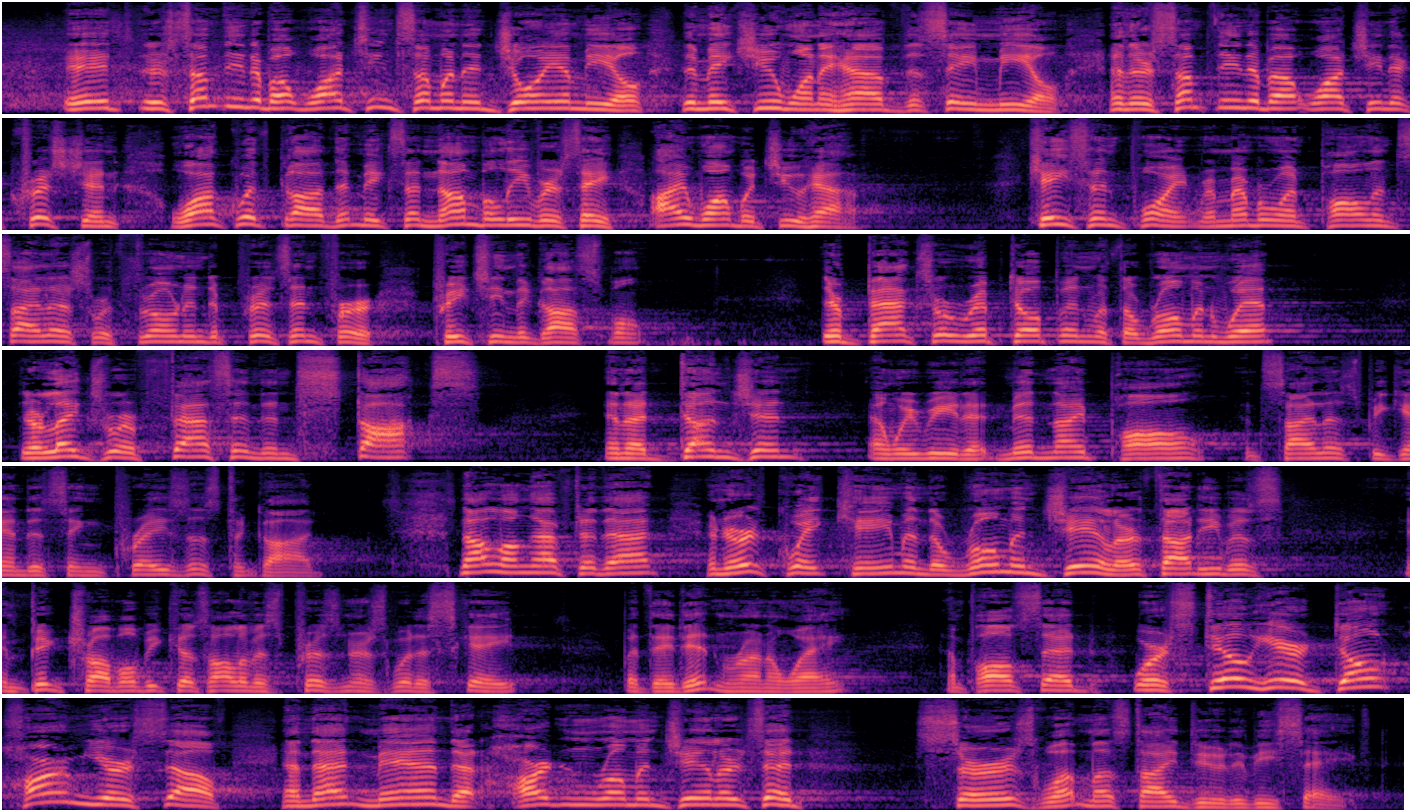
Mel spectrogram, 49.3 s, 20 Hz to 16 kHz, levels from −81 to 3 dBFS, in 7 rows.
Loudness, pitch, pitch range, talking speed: -19 LUFS, 180 Hz, 155-205 Hz, 170 wpm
